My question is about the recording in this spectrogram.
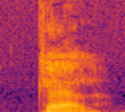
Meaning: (verb) 1. come and go, get about (to transport oneself from place to place) 2. to get up, rise (from sleep; occasionally more broadly from a lying or sitting position) 3. to rise
- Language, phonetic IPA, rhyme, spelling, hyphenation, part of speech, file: Hungarian, [ˈkɛl], -ɛl, kel, kel, verb / noun, Hu-kel.ogg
